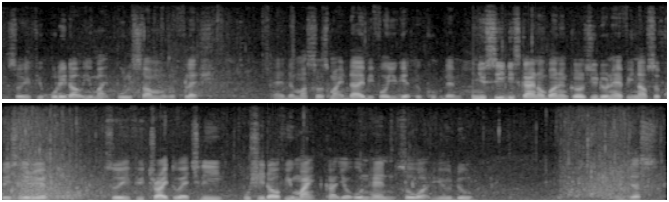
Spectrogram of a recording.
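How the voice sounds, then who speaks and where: A man's voice: on the low side, background noise. A man with a Singaporean accent giving step-by-step coaching in a casual instructional vlog. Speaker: fishing vlog host and guide.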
